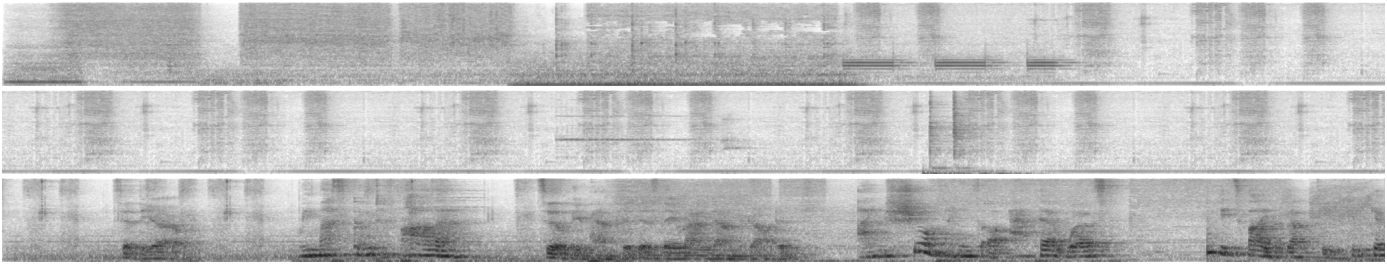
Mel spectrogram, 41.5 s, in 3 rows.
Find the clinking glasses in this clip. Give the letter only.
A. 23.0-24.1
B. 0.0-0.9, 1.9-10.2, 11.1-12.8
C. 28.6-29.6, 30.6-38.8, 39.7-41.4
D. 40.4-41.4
A.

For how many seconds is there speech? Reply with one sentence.
The speech can be heard for 11 seconds in total.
